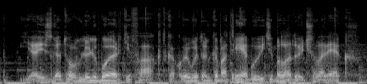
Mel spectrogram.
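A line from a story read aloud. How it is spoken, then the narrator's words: Deep bass voice. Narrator (Russian): пробасила трагедия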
